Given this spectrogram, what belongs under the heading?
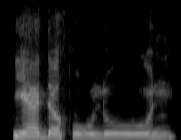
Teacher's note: huruf dal tu bawa ke belakang gigi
